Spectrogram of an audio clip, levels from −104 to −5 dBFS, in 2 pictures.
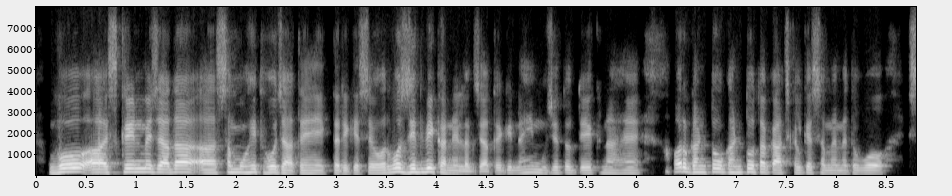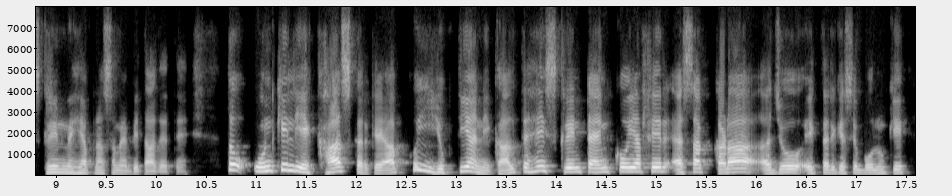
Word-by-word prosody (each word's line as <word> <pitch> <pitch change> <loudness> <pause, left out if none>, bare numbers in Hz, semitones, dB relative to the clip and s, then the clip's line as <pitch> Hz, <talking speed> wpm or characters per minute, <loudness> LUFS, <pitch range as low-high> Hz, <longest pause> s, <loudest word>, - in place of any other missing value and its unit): वो 180 +7 +5
अ, 150 0 +5
स्क्रीन 170 +4 0
में 170 - +2
ज़्यादा 160 0 +4
अ, 140 -2 +2
सम्मोहित 155 0 -1
हो 150 +1 +2
जाते 125 -3 -1
हैं 125 0 -3
एक - - -15
तरीके 120 -1 -3
से 130 +4 -5
और 135 +2 0
वो 185 +4 +4
ज़िद 165 0 +1
भी 180 - +4
करने 120 -5 -1
लग 105 -1 -4
जाते 105 +3 -4
हैं 120 - -9
कि 135 - -5
नहीं 145 +2 -6
मुझे 135 0 -7
तो 140 0 -6
देखना 130 0 -5
है 130 -1 -7 0.4
और 190 +1 +4
घंटो 160 +2 0
घंटो 150 +3 0
तक 140 -2 -1
आजकल 135 0 -3
के 140 - -4
समय 130 -2 -8
में 120 0 -8
तो 120 - -7
वो 120 -1 -2 0.3
स्क्रीन 150 0 -1
में 145 -1 -1
ही 135 - -3
अपना 135 0 -4
समय 120 -1 -5
बिता 110 -1 -4
देते 95 -1 -10
हैं। - - -19 0.4
तो 275 - +6 0.3
उनके 225 +6 +2
लिए 205 -9 +4
खासकर 190 +7 +2
के 130 - -2
आप 155 - -10
कोई 265 - 0
युक्तियाँ 155 +7 0
निकालते 130 +5 -2
हैं 220 +5 0
स्क्रीन 185 -2 +2
टाइम 180 0 +3
को 200 - +5
या 195 - +6
फिर 200 +1 +2 0.2
ऐसा 145 +5 +1 0.2
कड़ा 165 +4 +5
अ, 135 - -1
जो 150 +3 +1
एक 140 +1 -6
तरीके 140 -1 -2
से 135 +3 -6
बोलूँ 135 +2 -3
कि 145 - 0
145 Hz, 235 wpm, -22 LUFS, 130-170 Hz, 0.4 s, तो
